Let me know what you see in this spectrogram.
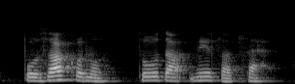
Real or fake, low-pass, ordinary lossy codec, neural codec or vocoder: real; 5.4 kHz; none; none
